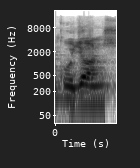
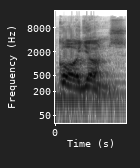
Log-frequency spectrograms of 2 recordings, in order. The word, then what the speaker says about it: collons: Que mientras los catalanes dicen cuyons, no sé dónde ven la U, nosotros decimos collons.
